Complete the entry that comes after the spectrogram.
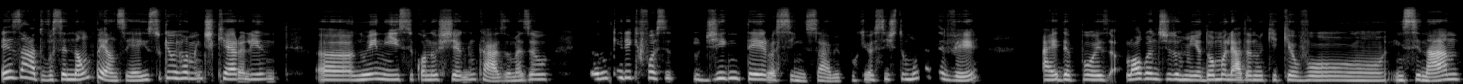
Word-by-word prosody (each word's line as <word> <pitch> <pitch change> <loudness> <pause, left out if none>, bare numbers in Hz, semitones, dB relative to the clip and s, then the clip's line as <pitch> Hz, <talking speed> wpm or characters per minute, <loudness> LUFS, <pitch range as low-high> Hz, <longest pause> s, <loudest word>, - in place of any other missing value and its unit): exato, 290 -6 +2
você 210 +3 +1
não 230 +6 +2
pensa, 185 - +1
e - - -1
é 185 - +1
isso 215 +1 -3
que 295 - -2
eu 295 - +2
realmente 285 0 0
quero, 245 -2 +3
ali, 245 +1 -3 0.4
hã, 210 -1 +3
no 220 +2 +2
início, 225 -2 +1
quando 215 0 -2
eu - - +1
chego 220 0 -1
em 235 - -5
casa. 165 -7 0
Mas 185 +5 -3
eu 235 0 -2 0.4
eu 250 - +3
não 285 - -1
queria 310 0 -1
que 290 - -12
fosse 290 -1 -2 0.2
o 230 - -4
dia 225 +8 +1
inteiro, 255 -5 +3
assim, 185 -5 -3
sabe. 155 -1 -4
Porque 190 0 -8
eu - - -1
assisto 240 +2 -5
muita 285 +9 -3
TV, 200 -5 0 0.6
aí 215 +1 +3
depois, 215 -1 0 0.2
logo 255 +3 +4
antes 245 -2 +1
de 240 - -2
dormir, 215 -3 +2
eu 200 - 0
dou 220 +2 +2
uma 230 - +1
olhada 220 -2 +2
no 205 0 0
que 210 +1 -9
que 210 +3 -1
eu 195 - -1
vou 185 -2 -1
ensinar 195 0 +4
220 Hz, 215 wpm, -23 LUFS, 195-250 Hz, 0.6 s, logo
